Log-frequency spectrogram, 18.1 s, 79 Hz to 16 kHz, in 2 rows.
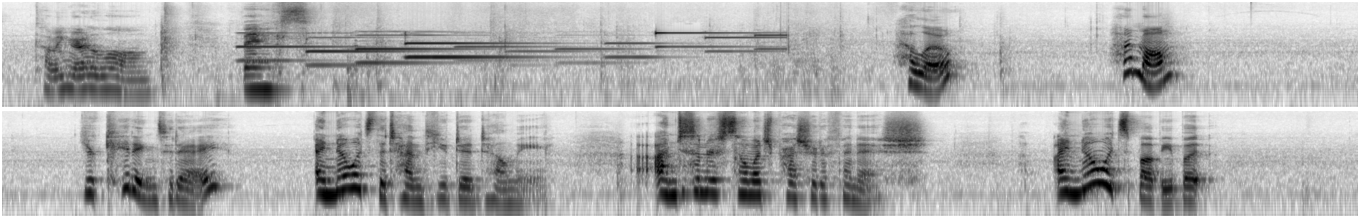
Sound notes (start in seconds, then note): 1.7 rings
